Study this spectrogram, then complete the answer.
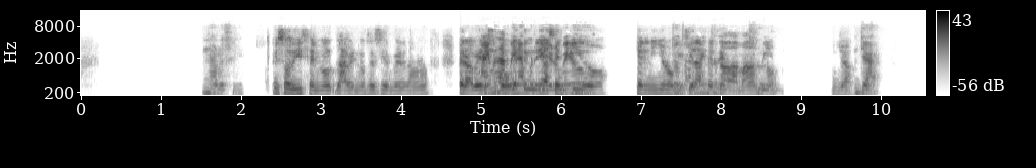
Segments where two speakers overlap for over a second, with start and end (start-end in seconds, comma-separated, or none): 5.0-6.5, 7.3-8.8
